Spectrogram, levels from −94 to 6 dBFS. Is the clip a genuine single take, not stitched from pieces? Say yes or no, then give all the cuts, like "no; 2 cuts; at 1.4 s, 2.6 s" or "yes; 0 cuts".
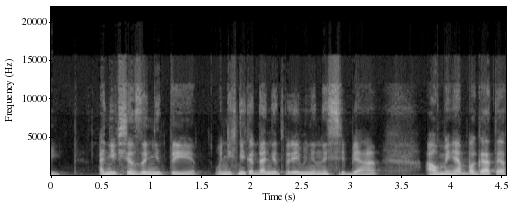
yes; 0 cuts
